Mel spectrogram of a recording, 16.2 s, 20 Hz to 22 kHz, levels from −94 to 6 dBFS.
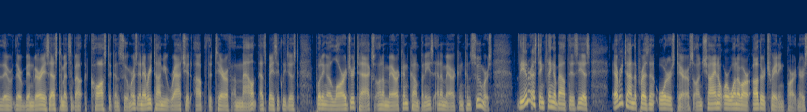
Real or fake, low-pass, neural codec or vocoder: real; 7.2 kHz; none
